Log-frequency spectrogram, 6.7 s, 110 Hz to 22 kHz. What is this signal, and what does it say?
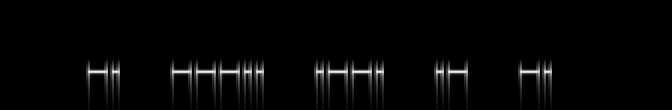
Morse code, heard as a keyed tone, about 21 wpm, spaced as for 11 wpm, 700 Hz. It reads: N8PAN
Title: USA Call Signs - 3x Character Spacing - 20wpm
